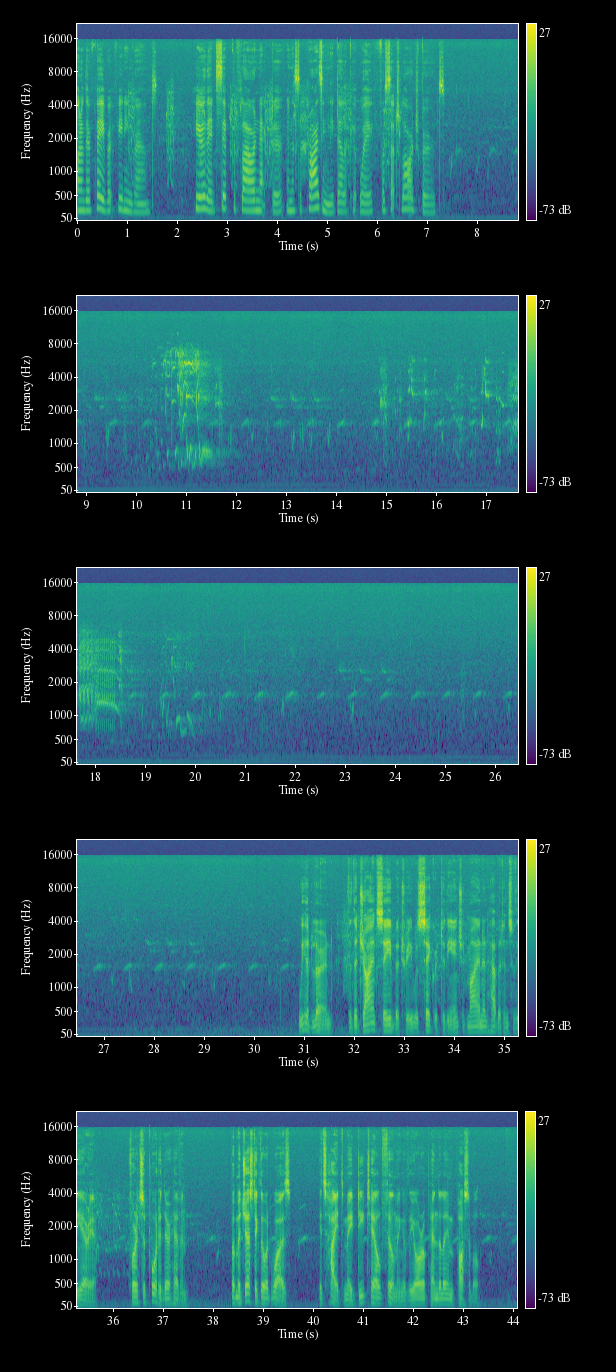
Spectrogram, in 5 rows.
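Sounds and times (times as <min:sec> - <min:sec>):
birds chirping and calling: 0:00.0 - 0:44.0.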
